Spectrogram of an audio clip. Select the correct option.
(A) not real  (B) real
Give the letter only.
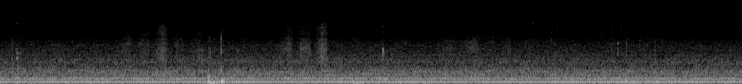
B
